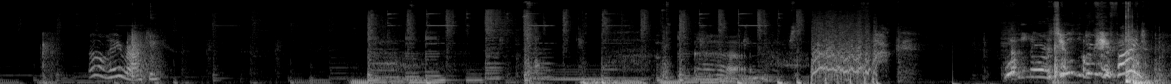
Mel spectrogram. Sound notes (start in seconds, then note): 7.8 record scratch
